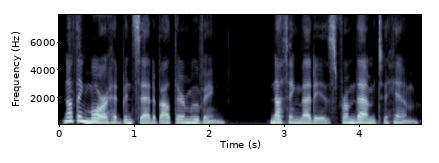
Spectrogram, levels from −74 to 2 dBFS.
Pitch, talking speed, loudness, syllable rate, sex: 210 Hz, 175 wpm, -16 LUFS, 4.6 syllables/s, female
